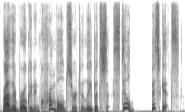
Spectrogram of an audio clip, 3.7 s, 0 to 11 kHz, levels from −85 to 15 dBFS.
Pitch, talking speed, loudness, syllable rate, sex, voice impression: 225 Hz, 130 wpm, -20 LUFS, 4.6 syllables/s, female, very feminine, very middle-aged, very thin, very tensed, powerful, bright, hard, very clear, very fluent, raspy, slightly cool, intellectual, refreshing, slightly sincere, slightly calm, slightly friendly, slightly reassuring, very unique, elegant, wild, slightly sweet, very lively, very strict, very intense, very sharp, light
